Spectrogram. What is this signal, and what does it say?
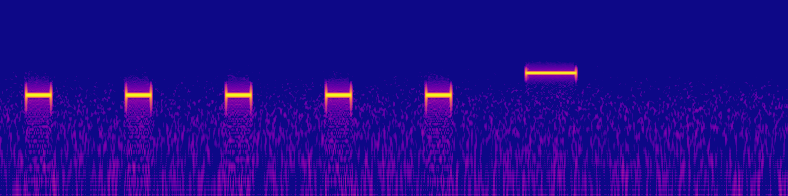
Radio time signal (five pips and a higher one, as on Chinese radio), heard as pips.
